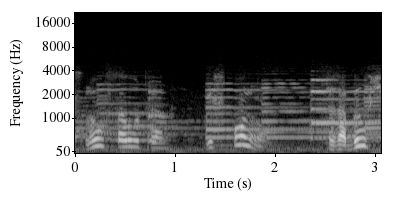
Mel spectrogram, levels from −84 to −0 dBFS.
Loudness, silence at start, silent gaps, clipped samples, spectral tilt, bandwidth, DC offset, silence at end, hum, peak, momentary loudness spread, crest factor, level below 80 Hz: -28 LUFS; 0 s; none; under 0.1%; -7.5 dB/octave; 8.4 kHz; under 0.1%; 0 s; none; -10 dBFS; 12 LU; 18 dB; -60 dBFS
